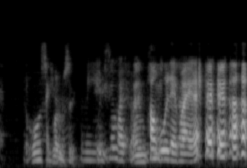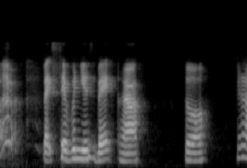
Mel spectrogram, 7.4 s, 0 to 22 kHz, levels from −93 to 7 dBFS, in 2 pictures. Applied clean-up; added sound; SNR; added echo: neural mask model DeepFilterNet 3.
